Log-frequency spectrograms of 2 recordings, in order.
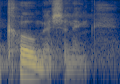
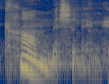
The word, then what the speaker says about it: commissioning: All week long I've been saying co-missioning. There's a difference between co and com. Co is a little bit more side by side. Com is together, community, communion. So it's commissioning.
